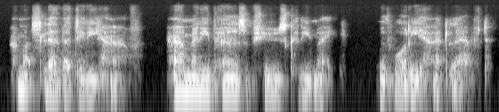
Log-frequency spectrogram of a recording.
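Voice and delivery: hushed, whispered quiz question. Shown as a demonstration. Teacher quizzing children in a whisper. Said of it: "teacher asks quiz question".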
